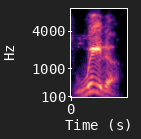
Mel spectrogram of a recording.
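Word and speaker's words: Ouidah: same way right yeah but it's a Wida it's weeda folks right so so what I'm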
